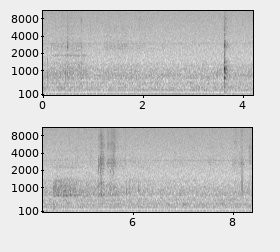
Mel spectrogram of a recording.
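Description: A steady low hum with a few small clicks and soft rustles of a sharp knife and hands working slices of cured pork loin on butcher paper; one sharper click about three and a half seconds in is the loudest sound.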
